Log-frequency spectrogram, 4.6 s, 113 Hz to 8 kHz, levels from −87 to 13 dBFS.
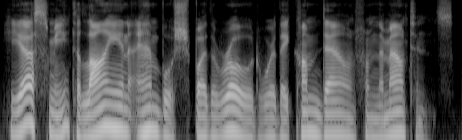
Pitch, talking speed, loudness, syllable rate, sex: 125 Hz, 220 wpm, -21 LUFS, 4.7 syllables/s, male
